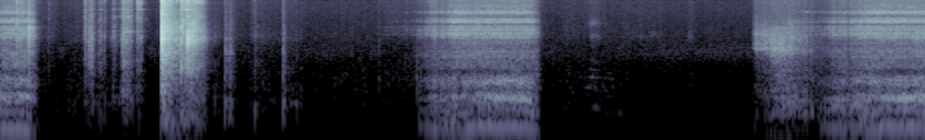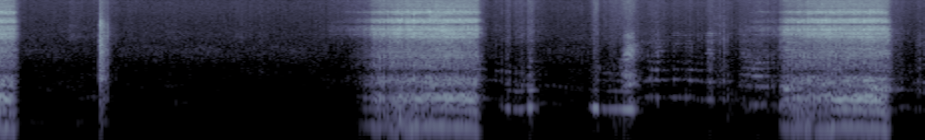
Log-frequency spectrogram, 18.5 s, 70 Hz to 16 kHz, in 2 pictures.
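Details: Snoring: breathy, rattling snores about every four seconds, around 15 a minute, with clicks and rustling at the start.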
